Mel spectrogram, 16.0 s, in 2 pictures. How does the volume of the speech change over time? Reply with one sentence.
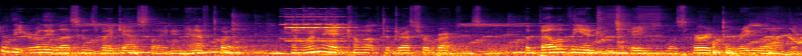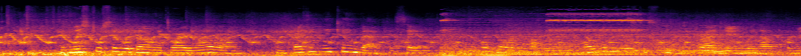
The loudness of the speech goes down.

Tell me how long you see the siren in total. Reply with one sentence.
The siren can be heard for 16 seconds in total.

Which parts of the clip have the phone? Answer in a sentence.
The phone can be heard from 2.8 to 3.5 s, from 6.0 to 6.7 s and from 12.4 to 14.4 s.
